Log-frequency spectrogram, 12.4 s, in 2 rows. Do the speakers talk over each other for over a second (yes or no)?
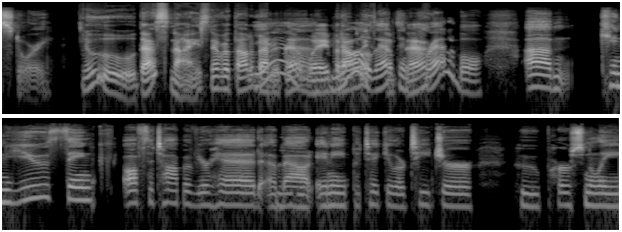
yes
